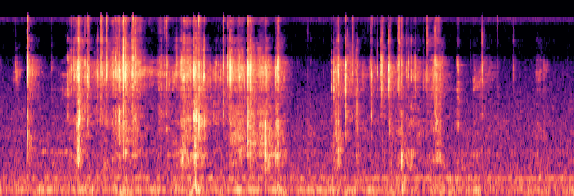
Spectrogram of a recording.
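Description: Thin black plastic bag crinkling in the fingers as it is twisted and tied off with a thread, in close crackly bursts that thin out after about four and a half seconds.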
